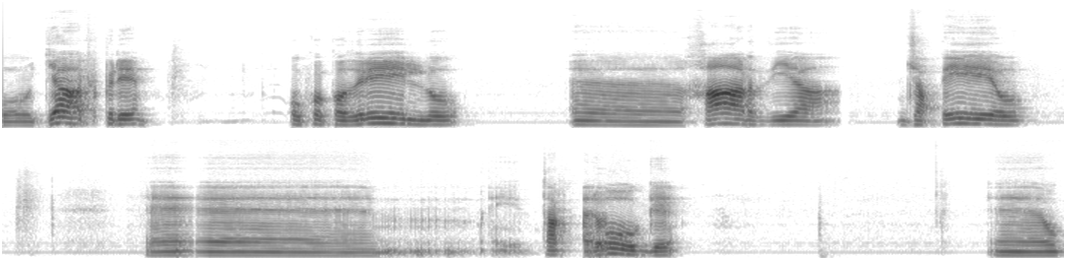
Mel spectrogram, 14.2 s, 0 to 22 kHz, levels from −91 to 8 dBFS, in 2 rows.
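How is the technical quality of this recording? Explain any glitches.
Four dropouts occur, all AAC frame loss with concealment. They hit at 0.45–0.51 s (about 43 ms missing), 5.46–5.59 s (about 171 ms), 8.24–8.45 s (about 128 ms), and 10.80–11.11 s, where about 171 ms is lost in scattered bits, the longest run around 70 ms. When AAC frames go missing, the decoder patches the gap by reusing the last good spectrum, so the speech there turns into a smeared, noisy or phasey wash.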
